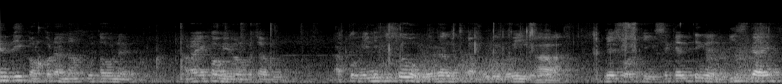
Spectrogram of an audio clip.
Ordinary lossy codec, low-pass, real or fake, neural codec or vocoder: none; 7.2 kHz; real; none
